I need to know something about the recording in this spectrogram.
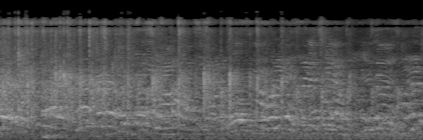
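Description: A congregation of women and men sings and calls out together.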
